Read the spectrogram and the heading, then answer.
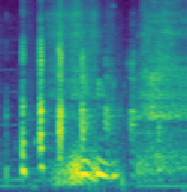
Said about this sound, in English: Hey, it made a fart noise, so.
